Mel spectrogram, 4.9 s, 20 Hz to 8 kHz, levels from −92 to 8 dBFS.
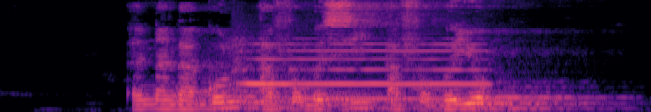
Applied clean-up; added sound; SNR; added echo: none; Wind instrument, woodwind instrument; 4 dB; reverberation time 2.2 s.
